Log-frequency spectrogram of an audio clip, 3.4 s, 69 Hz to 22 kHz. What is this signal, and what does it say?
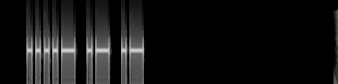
Morse code, heard as a keyed tone, about 28 wpm, 700 Hz. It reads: 4AA
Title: All Cut Numbers - 3-Digit 28wpm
